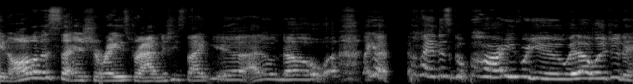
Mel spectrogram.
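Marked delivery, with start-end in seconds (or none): 2.1-6.3 fake crying. Girlfriend whining to him about the party she planned, fake crying. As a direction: wail it like badly faked tears. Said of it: "she saw this fake crying".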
